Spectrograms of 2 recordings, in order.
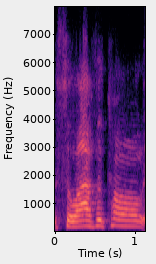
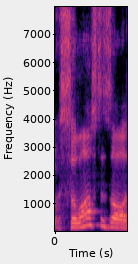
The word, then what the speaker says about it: cilostazol: Have you known of anybody complaining about what xylazotol? Am I pronouncing that right?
